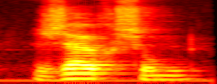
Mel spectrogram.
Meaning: hickey, love bite
- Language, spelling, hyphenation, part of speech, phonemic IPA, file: Dutch, zuigzoen, zuig‧zoen, noun, /ˈzœy̯x.sun/, Nl-zuigzoen.ogg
